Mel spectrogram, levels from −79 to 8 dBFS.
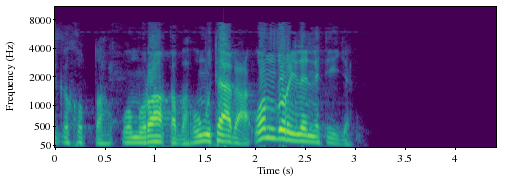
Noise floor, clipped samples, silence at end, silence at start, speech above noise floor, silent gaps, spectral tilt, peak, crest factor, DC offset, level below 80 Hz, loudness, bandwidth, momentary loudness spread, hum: -85 dBFS; under 0.1%; 1.45 s; 0 s; 73 dB; none; -7.5 dB/octave; 0 dBFS; 14 dB; under 0.1%; -44 dBFS; -12 LUFS; 7.8 kHz; 15 LU; 50 Hz at -40 dBFS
